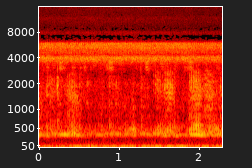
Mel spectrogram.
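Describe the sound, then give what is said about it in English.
Frog and insect chorus at a wet grassy prairie in Georgia's Okefenokee refuge, with pig frogs calling among crickets and carpenter frogs, forming a steady, fairly faint drone of high shrill trilling over lower croaking. “Pig frogs are the featured crooners at a wet grassy prairie in the Okefenokee National Wildlife Refuge in Georgia. Backup singers include cricket and carpenter frogs.”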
